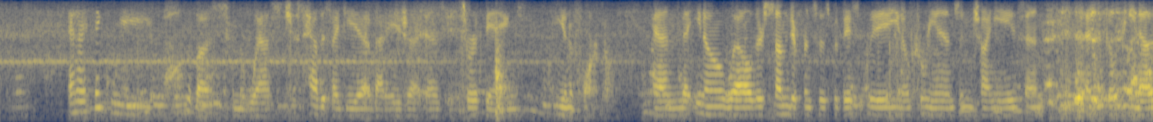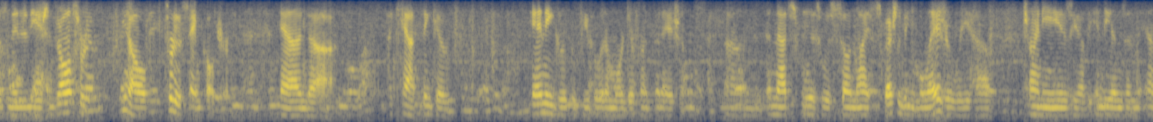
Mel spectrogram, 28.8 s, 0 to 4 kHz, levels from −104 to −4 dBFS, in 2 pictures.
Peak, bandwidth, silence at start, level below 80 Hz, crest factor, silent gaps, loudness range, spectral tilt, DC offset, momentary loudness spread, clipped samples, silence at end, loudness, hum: 0 dBFS; 4 kHz; 0 s; -58 dBFS; 20 dB; none; 8 LU; -7 dB/octave; under 0.1%; 15 LU; under 0.1%; 0 s; -20 LUFS; none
